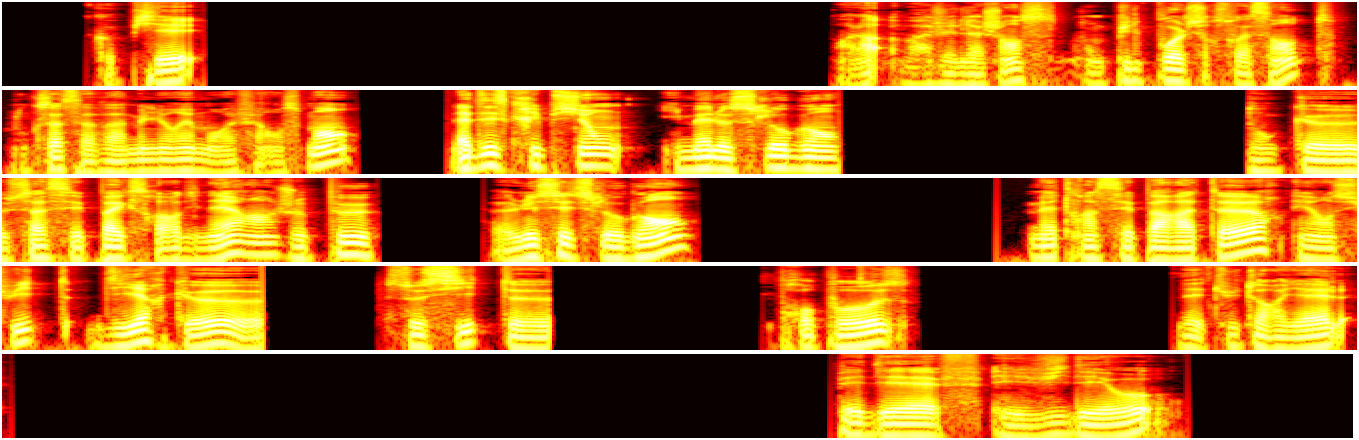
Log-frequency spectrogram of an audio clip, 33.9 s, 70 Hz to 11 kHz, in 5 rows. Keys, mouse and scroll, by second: 0.4 ctrl+c, 1.1 click, 2.1 BackSpace, 2.9 ctrl+v, 7.6 scroll down 2, 9.8 scroll up 2, 12.2 scroll down 2, 14.0 click, 18.2 click, 23.2-29.7 typing, 31.0-33.8 typing.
